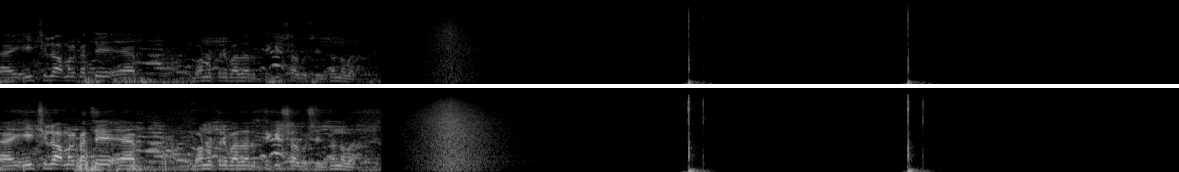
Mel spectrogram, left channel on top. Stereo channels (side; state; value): left; quieter; 15.3 dB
